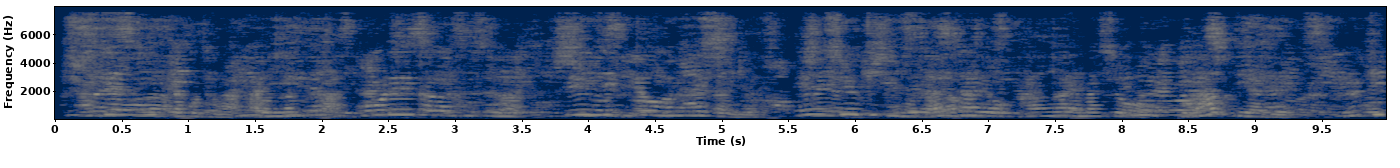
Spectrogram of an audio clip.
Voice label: female synthconv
